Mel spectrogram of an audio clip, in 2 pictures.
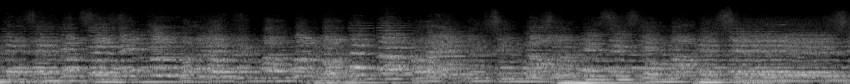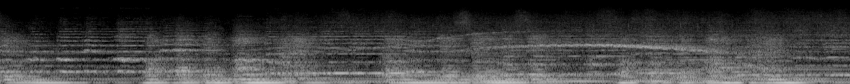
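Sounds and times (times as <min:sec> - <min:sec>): choir singing with orchestra: 0:00.0 - 0:17.0.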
